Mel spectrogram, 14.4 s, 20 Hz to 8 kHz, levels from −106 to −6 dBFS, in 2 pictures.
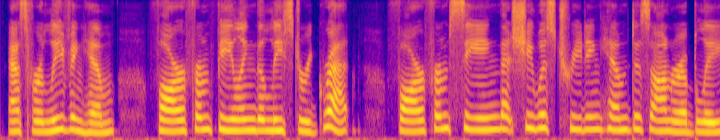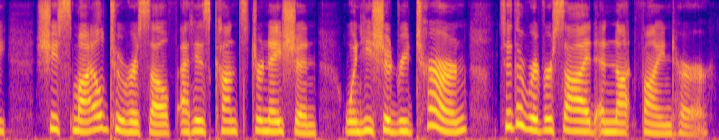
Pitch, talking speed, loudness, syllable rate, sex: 230 Hz, 155 wpm, -17 LUFS, 4.2 syllables/s, female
